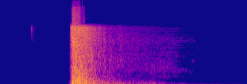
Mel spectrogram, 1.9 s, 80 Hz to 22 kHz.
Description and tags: Homeade gun shot1 (NO ECHO)
A quick single gun shot i made through audacity.
bang, fire, gun, shot, Single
